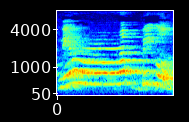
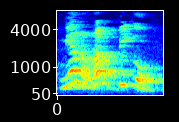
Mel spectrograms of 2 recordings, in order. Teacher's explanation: Jadi harus dibaca jelas, dimasukkan tanpa mendengung.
